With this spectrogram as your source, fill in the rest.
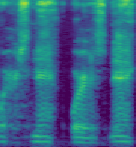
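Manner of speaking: soft, dark, ghostly voice calling out. Retelling a strange voice captured calling out at the house, imitating a dark voice. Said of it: "this really dark voice started calling".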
